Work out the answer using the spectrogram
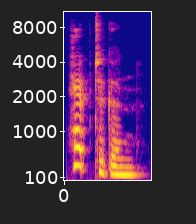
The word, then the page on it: heptagon: British English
